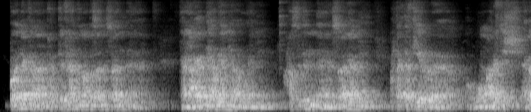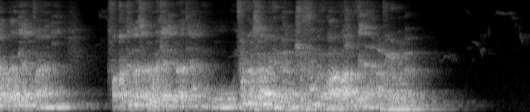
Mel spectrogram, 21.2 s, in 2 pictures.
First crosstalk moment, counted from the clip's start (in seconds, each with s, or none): 15.4 s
